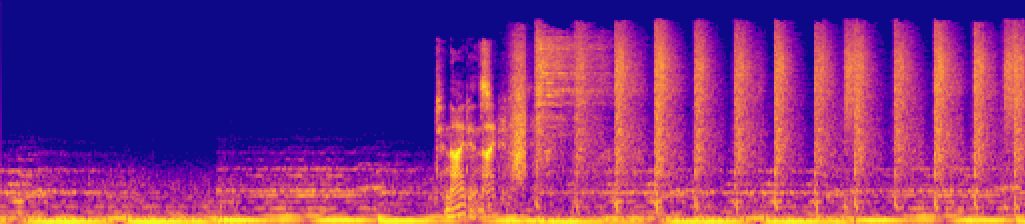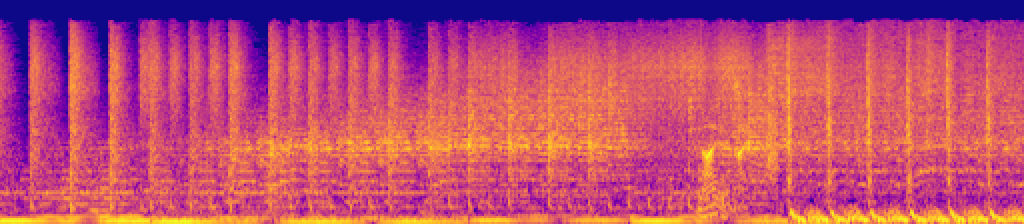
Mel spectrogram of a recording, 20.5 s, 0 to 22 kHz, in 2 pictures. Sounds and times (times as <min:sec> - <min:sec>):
Music: 0:00.0 - 0:20.4
Speech: 0:04.4 - 0:05.3, 0:17.2 - 0:17.9.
